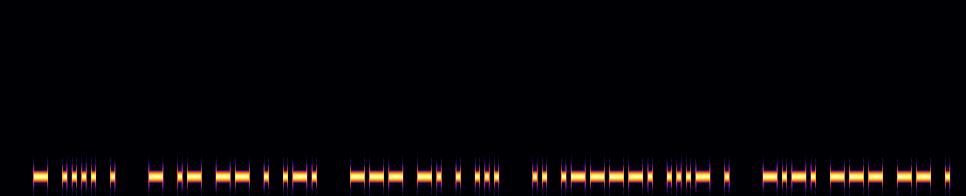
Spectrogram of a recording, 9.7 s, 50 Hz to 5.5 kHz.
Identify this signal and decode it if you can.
Morse code, heard as a keyed tone, about 25 wpm, 600 Hz. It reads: THE TAMER ONES I'VE COME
